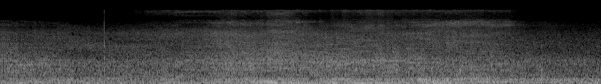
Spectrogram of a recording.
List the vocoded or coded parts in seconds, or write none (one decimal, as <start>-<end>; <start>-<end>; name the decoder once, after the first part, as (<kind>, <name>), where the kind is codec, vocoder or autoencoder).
0.0-0.7 (codec, SNAC); 1.7-5.1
